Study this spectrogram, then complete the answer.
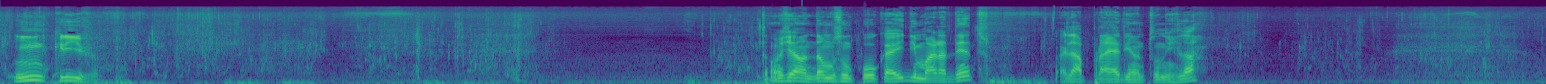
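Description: Wind blows steadily outdoors over open water.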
